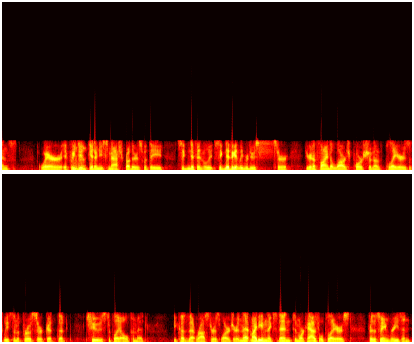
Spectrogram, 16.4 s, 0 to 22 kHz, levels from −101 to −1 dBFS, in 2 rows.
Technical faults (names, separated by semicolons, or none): G.729 codec; VoIP packet loss concealed by the speech codec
